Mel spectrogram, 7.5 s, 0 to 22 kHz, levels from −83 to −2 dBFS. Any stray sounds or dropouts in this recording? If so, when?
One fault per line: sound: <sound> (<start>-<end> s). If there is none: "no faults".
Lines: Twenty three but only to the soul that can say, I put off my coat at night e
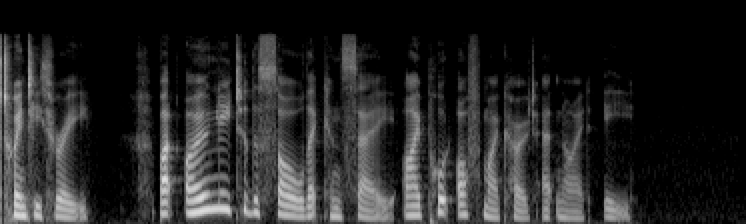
no faults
